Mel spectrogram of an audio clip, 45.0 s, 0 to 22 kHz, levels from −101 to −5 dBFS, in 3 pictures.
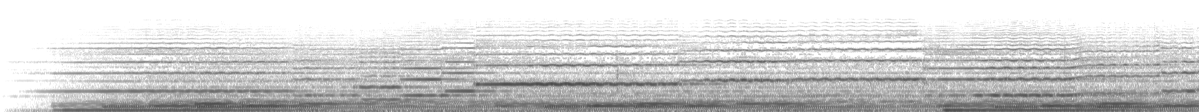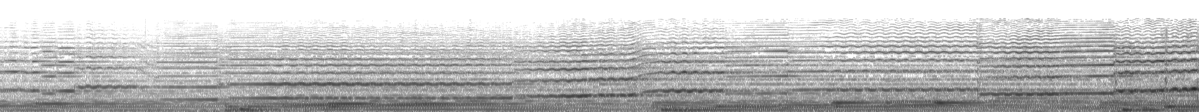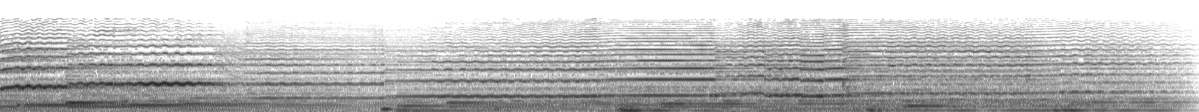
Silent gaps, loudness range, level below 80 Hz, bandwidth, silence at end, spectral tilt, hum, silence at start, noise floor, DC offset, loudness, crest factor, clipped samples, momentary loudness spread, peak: none; 14 LU; -44 dBFS; 11.5 kHz; 0.1 s; -5 dB/octave; none; 0.65 s; -74 dBFS; under 0.1%; -33 LUFS; 18 dB; under 0.1%; 17 LU; -14 dBFS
